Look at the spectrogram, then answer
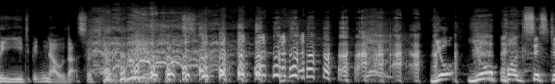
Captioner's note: guests laugh heartily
